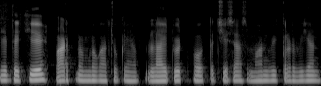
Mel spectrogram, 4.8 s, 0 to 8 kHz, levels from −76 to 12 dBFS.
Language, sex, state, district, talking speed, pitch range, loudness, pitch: Hindi, male, Bihar, Muzaffarpur, 225 wpm, 125-130 Hz, -30 LUFS, 130 Hz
